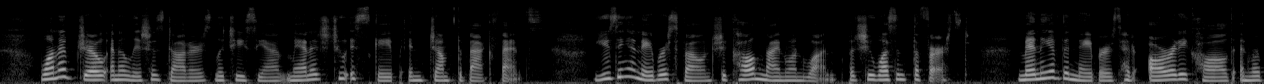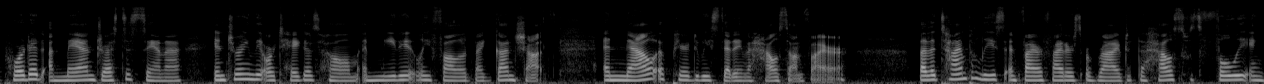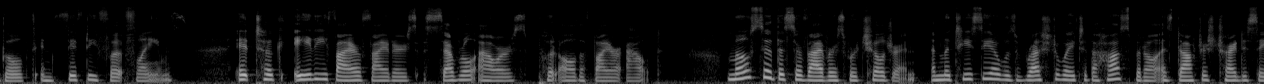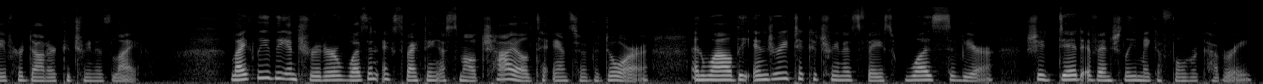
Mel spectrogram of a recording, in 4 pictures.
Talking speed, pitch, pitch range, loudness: 165 wpm, 195 Hz, 175-215 Hz, -32 LUFS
